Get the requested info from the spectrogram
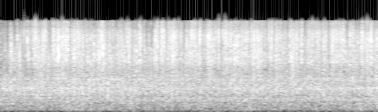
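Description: Rain hitting the windshield and body of a moving pickup truck, heard inside the cab: many fine ticks over a steady hiss of rain and wet tyres on the highway.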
